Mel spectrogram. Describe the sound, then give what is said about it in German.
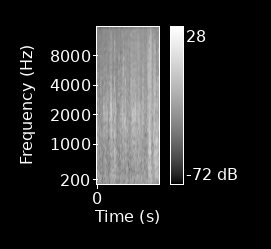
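Light rain falls steadily, a soft, even patter with faint scattered drops, fairly quiet, with no voices, at a harbour basin as passengers in rain gear board a peat boat. “Wenn es nachher mal mehr regnen sollte, habe ich so Regenponchos hier, die gebe ich dann aus.”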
